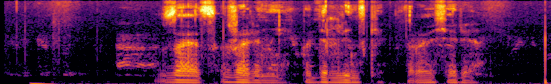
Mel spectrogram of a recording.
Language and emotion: Russian, neutral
